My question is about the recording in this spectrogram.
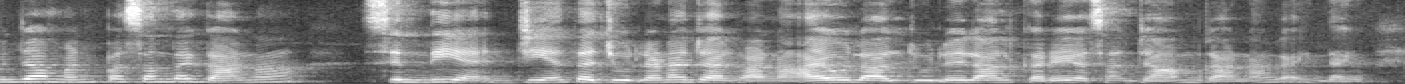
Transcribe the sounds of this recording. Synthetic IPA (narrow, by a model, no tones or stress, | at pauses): mʊ̃ɦɪ̃ɲd͡ʑamɐnpɐsə̃nd̪ɛɡaːna | sɪ̃nd̪ʱiaːɦɪnɪ̆d͡ʑiːə̃t̪ɐd͡ʑuːləɽ̃ə̆d͡ʑaːɡaːnaaːjolaːld͡ʑuːlelaːlkɐɾeɐsãd͡ʑaːmɡaːnãɠa̰ːĩːn̆d̪aːɦijũː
